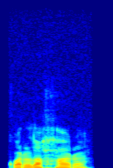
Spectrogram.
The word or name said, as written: Guadalajara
